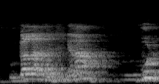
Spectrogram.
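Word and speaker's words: would: इसको बुल्ड करते हो वुड पढ़ना क्या फूड इसमें ल साइलेंट होता है और मस्त था तो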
